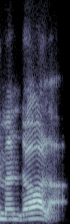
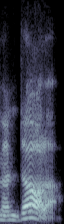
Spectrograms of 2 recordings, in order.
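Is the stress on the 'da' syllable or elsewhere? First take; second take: elsewhere; da syllable. First: The stress does not fall on 'da'. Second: The stress falls on the 'da' syllable. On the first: "I used to say it wrong because we say mandala" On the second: "The emphasis on the D A, Dala"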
